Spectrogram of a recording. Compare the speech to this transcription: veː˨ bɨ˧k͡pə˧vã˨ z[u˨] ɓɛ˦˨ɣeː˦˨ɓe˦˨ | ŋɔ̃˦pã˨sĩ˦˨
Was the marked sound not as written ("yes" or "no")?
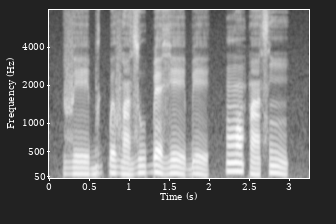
yes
